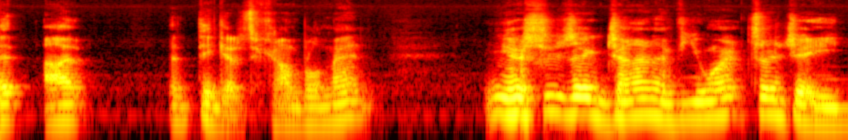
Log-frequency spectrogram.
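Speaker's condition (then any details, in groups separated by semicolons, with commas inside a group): Friedreich's ataxia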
